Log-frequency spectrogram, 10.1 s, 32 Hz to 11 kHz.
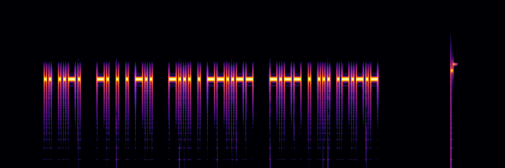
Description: Morse code, heard as a keyed tone, about 25 wpm, 700 Hz. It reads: IF NEED BE, YES.
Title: Sentences from Top 1000 Words - Review Part 1 - 25wpm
